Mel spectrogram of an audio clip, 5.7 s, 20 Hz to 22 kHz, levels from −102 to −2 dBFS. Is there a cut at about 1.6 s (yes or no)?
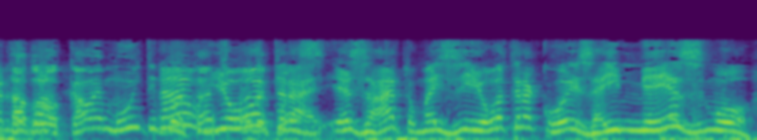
no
